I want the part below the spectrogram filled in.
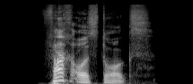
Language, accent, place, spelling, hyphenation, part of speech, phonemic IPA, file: German, Germany, Berlin, Fachausdrucks, Fach‧aus‧drucks, noun, /ˈfaxʔaʊ̯sˌdʁʊks/, De-Fachausdrucks.ogg
- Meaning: genitive singular of Fachausdruck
